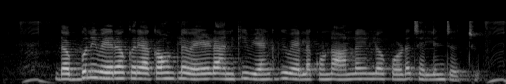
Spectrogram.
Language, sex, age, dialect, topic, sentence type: Telugu, female, 18-24, Central/Coastal, banking, statement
